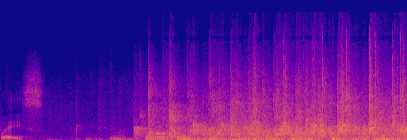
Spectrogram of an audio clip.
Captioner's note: applause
